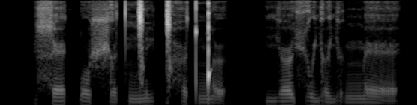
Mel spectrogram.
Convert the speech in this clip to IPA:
ɬɛk͡po ʃət ŋ͡ǀiǀʰœtŋ͡ǃə | jœçujəjø ŋ͡mɛ

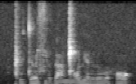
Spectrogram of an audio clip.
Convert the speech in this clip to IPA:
ǁutœsʲɤ ɗaŋ͡ǁɔ lʲarɤhɔ

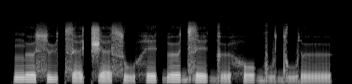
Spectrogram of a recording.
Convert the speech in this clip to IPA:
ŋø˥sy˥t͡sɛ˩˧ t͡ʃɛ˧˩˧su˧˩˧he˥ ɠø˥d͡ze˦˨ ɡø˩˧ho˥ɡu˩˧du˩˧ ɾø˩˧

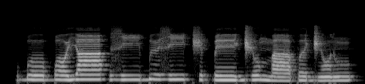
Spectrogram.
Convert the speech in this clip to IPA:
ɓo˧ ɓɔ˧ja˦ | ziː˧ɓɨ˦ziː˦ t͡ʃə˧k͡peː˧ d͡ʒo˦maː˨pə˧ d͡ʒɔ̃˧ɾũ˧

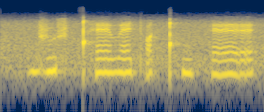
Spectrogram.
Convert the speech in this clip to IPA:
ɖ͡ʐuʂ ǃʰæ βætʼɑ ǃʰupʰæː

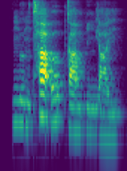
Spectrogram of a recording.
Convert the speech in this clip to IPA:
ŋɯː˧˩ŋt̪ʰa˥˨ʔɤː˧˥p̚ kaː˩m pi˩ŋja˩j

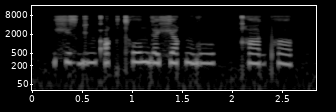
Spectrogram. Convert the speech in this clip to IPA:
xʲezɡiŋqʼɛq tʰo ŋɡɛxʲɛqŋɡu | qʰaɡpʰʌ

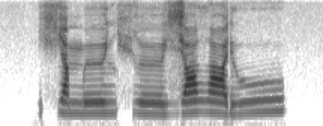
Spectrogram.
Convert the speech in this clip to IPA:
çamøːlʲçøːzʲə ðˤəːɾʲuː

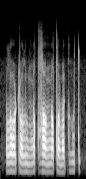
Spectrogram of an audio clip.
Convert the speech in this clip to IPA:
lɔ ʈɔluŋutˤ zɔŋo tˤoɳɨkɦut

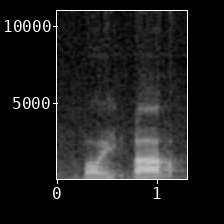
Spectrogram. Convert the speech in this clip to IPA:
ɓɔːɪ̯jḭɓaːv

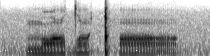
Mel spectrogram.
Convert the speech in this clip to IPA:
nɔdˤɛ ǃʰɑ

